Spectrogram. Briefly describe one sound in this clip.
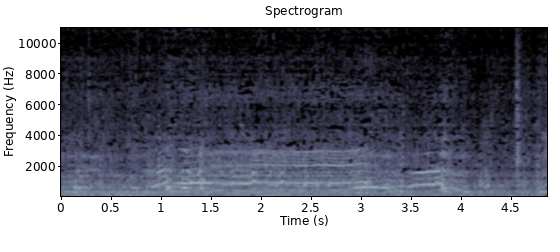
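Women wail and cry loudly.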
